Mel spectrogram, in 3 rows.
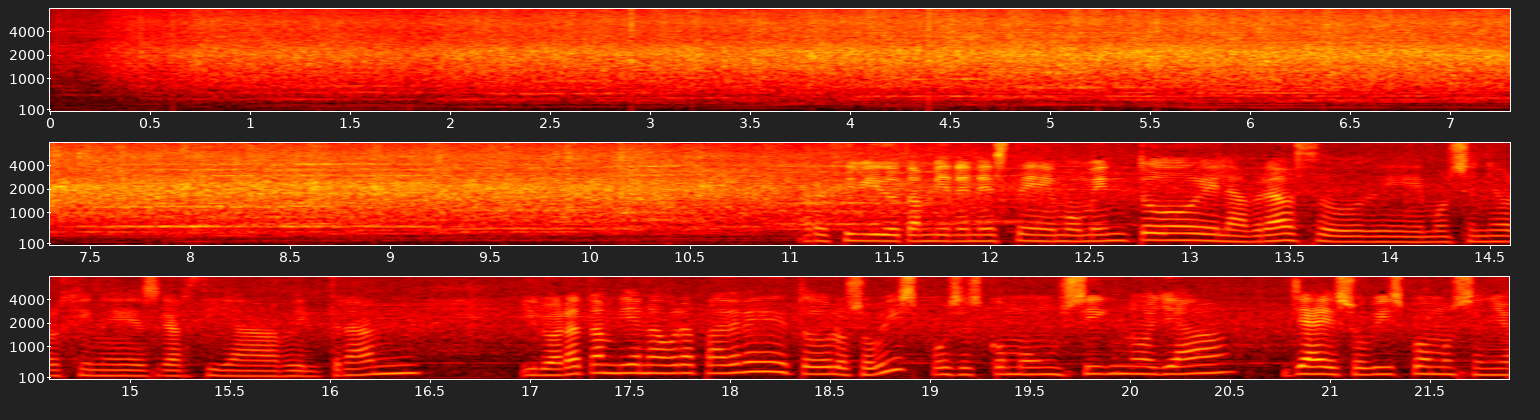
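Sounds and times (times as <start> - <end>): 
applause from attendees: 0.0 - 13.6
faint singing tones: 0.9 - 12.5
speech: 11.1 - 21.8.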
